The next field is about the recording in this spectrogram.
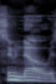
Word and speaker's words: Matsuno: And speaking of hex grids and Matsumo, did I just say it right? – It's Matsuno, isn't it? – Matsuno games.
